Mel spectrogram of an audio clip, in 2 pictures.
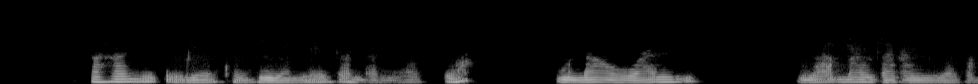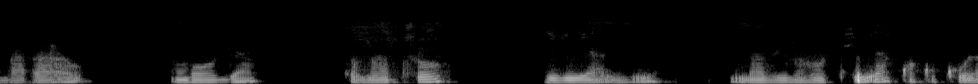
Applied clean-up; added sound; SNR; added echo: neural mask model Resemble Enhance denoiser.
